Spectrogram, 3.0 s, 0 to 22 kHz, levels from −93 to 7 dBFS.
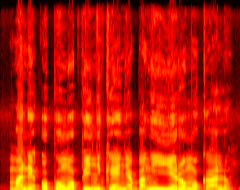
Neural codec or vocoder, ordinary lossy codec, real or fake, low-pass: none; none; real; none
